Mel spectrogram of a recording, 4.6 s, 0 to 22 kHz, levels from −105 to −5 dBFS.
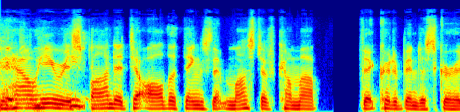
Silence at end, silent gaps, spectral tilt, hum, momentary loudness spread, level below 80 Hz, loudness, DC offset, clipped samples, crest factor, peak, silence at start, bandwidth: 0 s; 3.32-3.57 s; -6.5 dB/octave; none; 6 LU; -48 dBFS; -13 LUFS; 0.3%; under 0.1%; 12 dB; 0 dBFS; 0 s; 11.5 kHz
